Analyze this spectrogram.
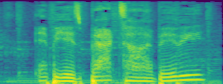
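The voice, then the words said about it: Creepy close-mic whisper. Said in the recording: “do you sound like a creeper? ... I was whispering into the damn mic ... like one of those ASMR videos”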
